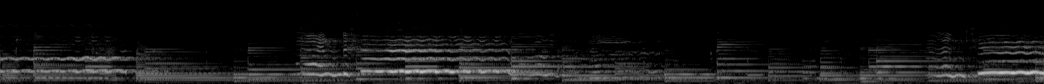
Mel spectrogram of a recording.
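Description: A soprano sings a Renaissance lute song with vibrato, accompanied by a plucked lute. The voice pauses twice, leaving the lute playing alone for a few seconds each time.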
